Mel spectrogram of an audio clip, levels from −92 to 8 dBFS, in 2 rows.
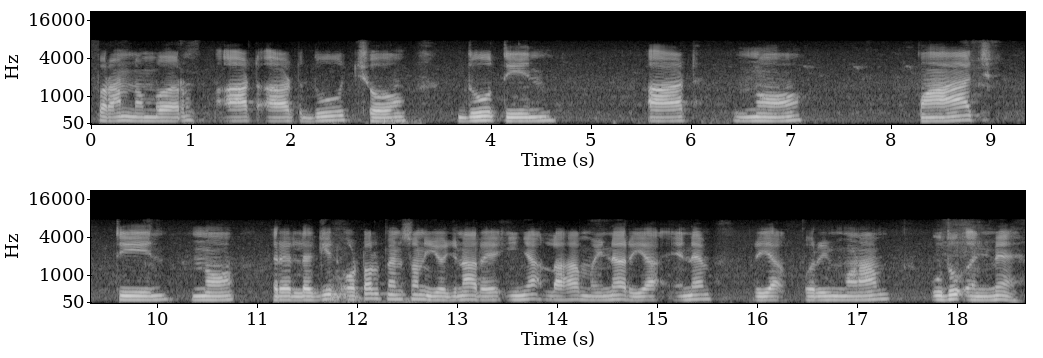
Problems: background sounds at intervals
